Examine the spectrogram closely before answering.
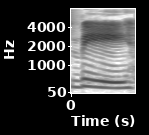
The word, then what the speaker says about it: Rhy: I want to say it's spelled RHY. For people who've read this book, let me know if I pronounced it wrong. But Prince Ree, who is working hard to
